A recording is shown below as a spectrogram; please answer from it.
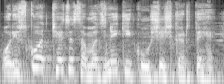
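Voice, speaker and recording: Faint music runs behind a man whose high-pitched, sing-song voice moves fairly quickly. Despite a sore throat and stuffed-up nose, he's chatting with his viewers as an anime theory YouTuber, weaving English words into a casual explainer voice-over recorded separately.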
